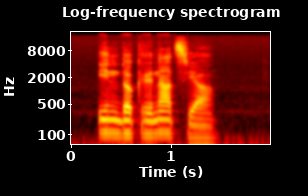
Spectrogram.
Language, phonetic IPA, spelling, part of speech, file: Polish, [ˌĩndɔktrɨ̃ˈnat͡sʲja], indoktrynacja, noun, Pl-indoktrynacja.ogg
